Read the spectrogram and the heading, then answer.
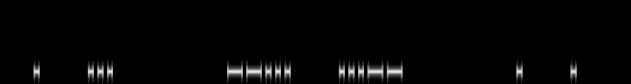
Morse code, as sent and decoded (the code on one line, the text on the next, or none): . ... / --... ...-- / . .
ES 73 EE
